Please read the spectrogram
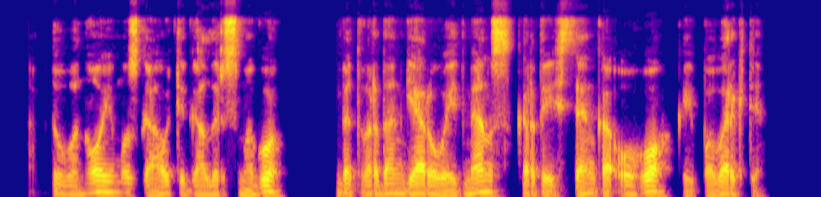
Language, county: Lithuanian, Marijampolė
